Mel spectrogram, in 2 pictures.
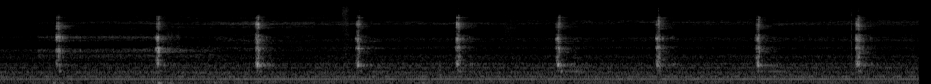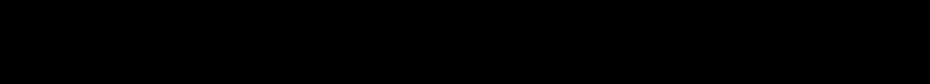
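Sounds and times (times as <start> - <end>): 
faint low hum: 0.0 - 9.2
clock ticking: 0.2 - 9.2.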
